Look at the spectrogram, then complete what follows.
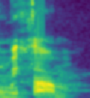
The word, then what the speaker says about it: میخواهد: جو ہا ہے وہ درمیان میں، اس کو ہم تلفظ نہیں کرتے. کیسے؟ جیسے کہ میخواهد کو کیا بولتے ہیں؟ میخواهد. او میخواهد، چه میخواهد؟ من میخوام.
